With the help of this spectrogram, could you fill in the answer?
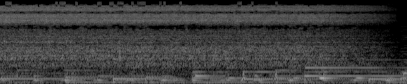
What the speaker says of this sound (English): we're going to place our steak in the pan and let it cook on each side for about maybe 4 minutes each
